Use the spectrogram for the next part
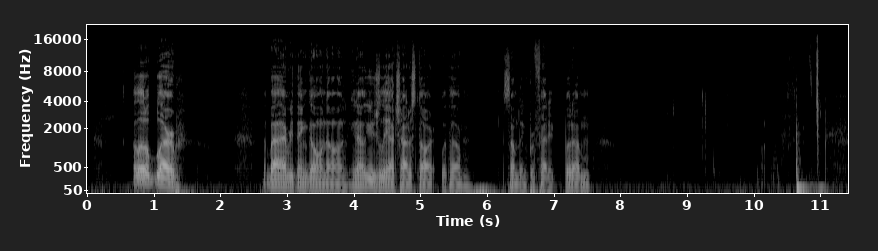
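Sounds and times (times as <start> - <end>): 
speech: 0.7 - 1.5, 2.6 - 7.6
coffee cup bump: 10.6 - 11.0.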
